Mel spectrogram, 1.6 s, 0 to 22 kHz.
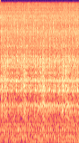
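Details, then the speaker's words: Sanyo VTC6500 VCR with tape sensor switch bypassed, E-750 cassette: steady even motor whirr with light high hiss, no grinding or squeal; normal fast forward. "is also working"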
